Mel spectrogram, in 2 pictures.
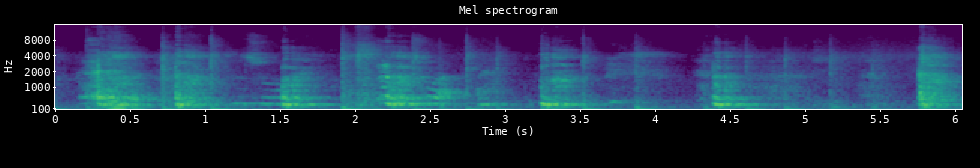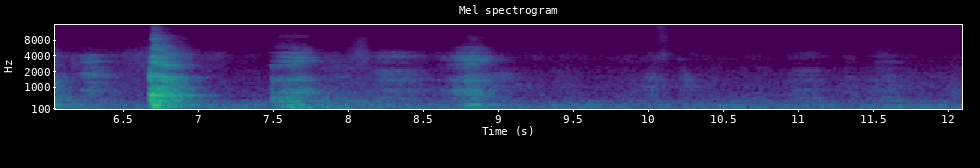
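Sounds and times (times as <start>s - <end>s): woman sobbing and coughing: 0.1s - 4.8s.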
